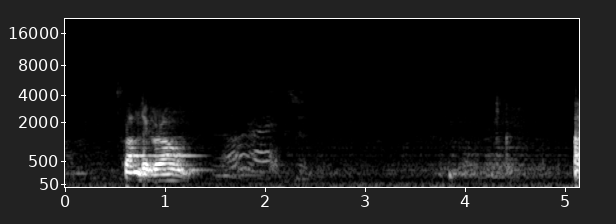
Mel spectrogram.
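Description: An elderly man speaks through a microphone with a loud, animated voice in an echoing hall.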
